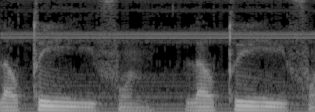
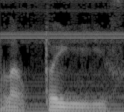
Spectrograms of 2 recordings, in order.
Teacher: the ta, just like the qaf in bilhaqqi, has to be pronounced with the lowest level of tafkhim · Shown in: first take · لطيفٌ، لطيفٌ، not لطيف، لطيفٌ.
